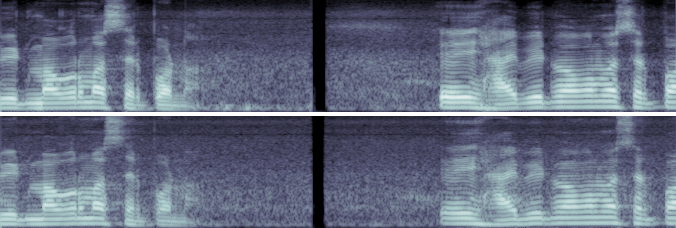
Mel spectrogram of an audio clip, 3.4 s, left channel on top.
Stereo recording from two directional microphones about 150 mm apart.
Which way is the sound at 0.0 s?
40° left (ahead or behind).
